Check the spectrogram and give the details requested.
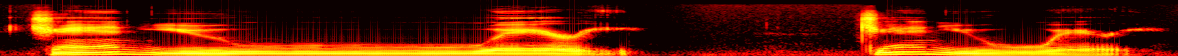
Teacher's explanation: When we link the oo sound to the airy, you have the w sound, the w sound, w, w.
